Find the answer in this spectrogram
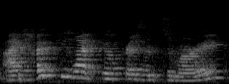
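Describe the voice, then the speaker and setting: Woman as greedy old Santa, jolly, sheepish, storybook voice, animated, off-mic. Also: fairly high pitch, moderate pace, very echoey, far from the mic, a little hiss or hum. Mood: cheerful.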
